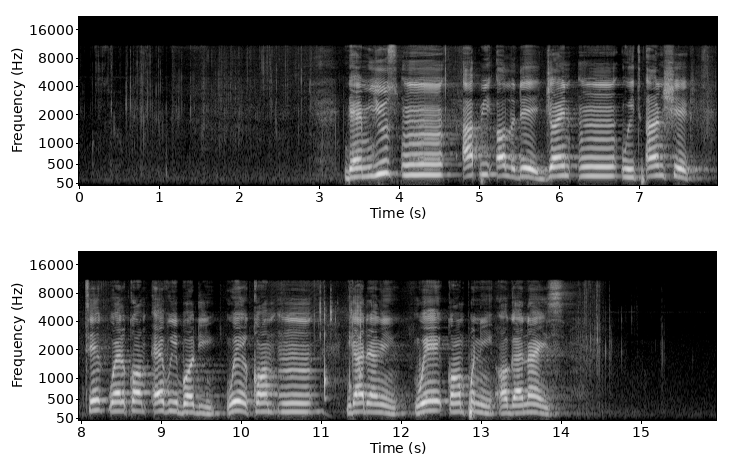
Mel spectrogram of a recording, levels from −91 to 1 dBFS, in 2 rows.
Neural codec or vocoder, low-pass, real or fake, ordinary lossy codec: none; 10.8 kHz; real; none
